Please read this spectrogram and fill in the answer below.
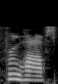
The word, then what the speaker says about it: Freehoff's: Spelled Freehoff's, pronounced Freehoff's at 33rd and Arapaho in Boulder.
